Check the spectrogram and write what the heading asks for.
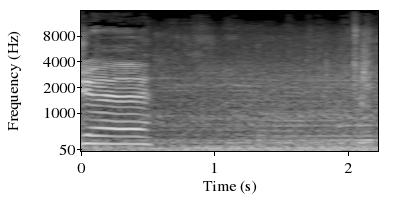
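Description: John Deere 7R 290 tractor's six-cylinder diesel running steadily under way, heard from inside the cab as an even low rumble. A drawn-out spoken syllable covers the first half second.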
